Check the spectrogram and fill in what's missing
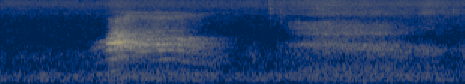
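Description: A single cat meow, fairly close and clear, rising then trailing off over low background noise.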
